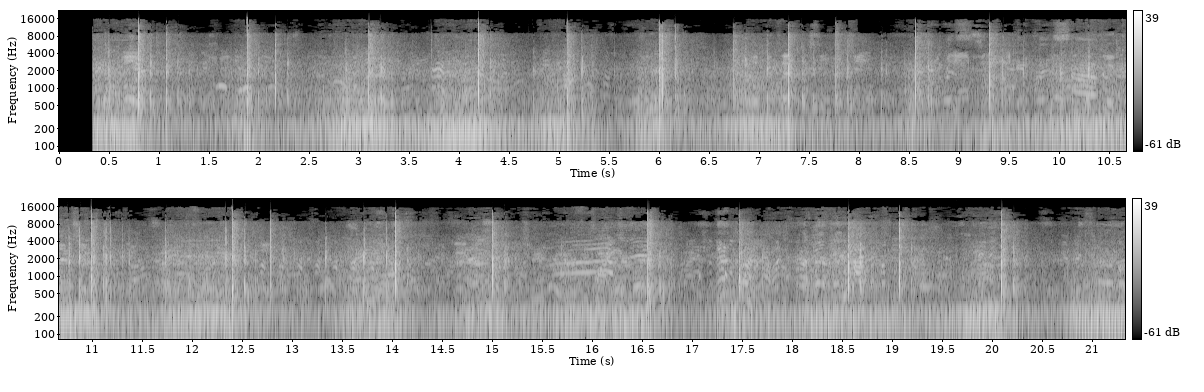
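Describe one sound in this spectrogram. Fireworks crackle and fizz after bursting.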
